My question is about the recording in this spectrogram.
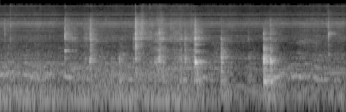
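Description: A metal spoon clinking against a glass bowl and a clay tajine while sliced onions and tomatoes are scooped out, about eight separate clinks; the two loudest come about four and five and a half seconds in.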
